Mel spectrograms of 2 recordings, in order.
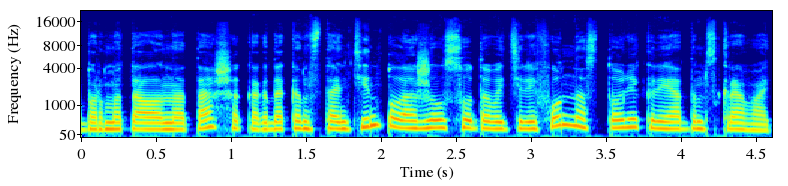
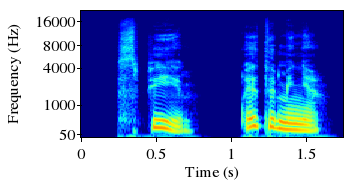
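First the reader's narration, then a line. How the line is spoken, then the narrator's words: Calm reply. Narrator (Russian): спокойно ответил Константин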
